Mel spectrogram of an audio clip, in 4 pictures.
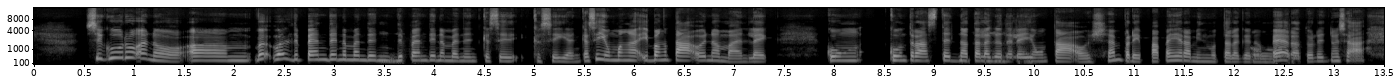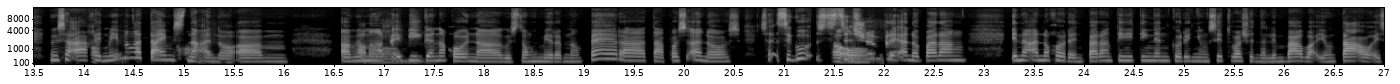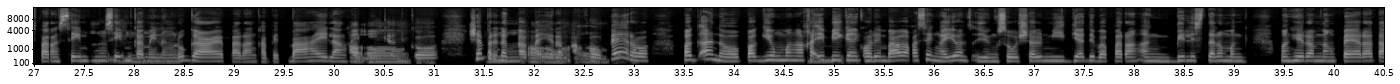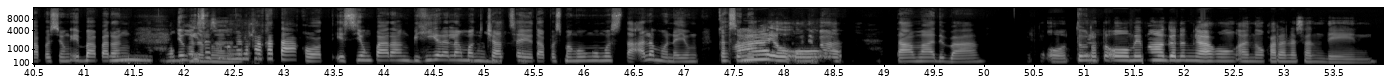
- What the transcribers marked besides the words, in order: other animal sound; static; distorted speech; mechanical hum
- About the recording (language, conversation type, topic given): Filipino, unstructured, Paano mo hinaharap ang taong palaging humihiram ng pera?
